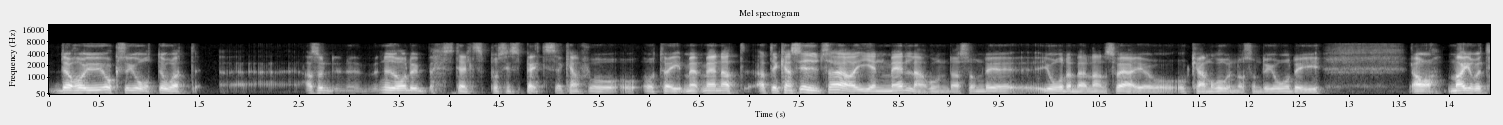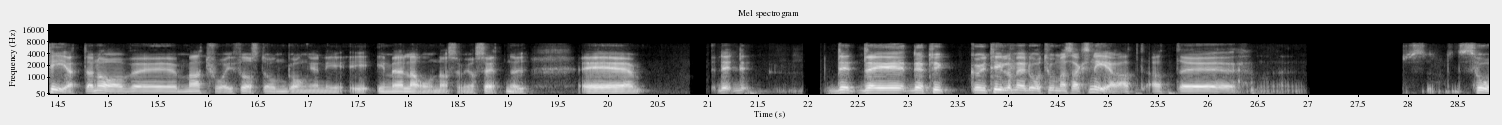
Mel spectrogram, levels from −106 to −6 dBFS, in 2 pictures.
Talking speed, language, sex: 155 wpm, Swedish, male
